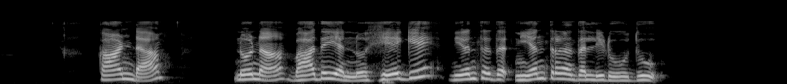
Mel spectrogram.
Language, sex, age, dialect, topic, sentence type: Kannada, female, 41-45, Coastal/Dakshin, agriculture, question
